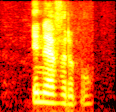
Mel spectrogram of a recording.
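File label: "inevitable", American English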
